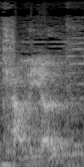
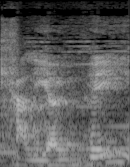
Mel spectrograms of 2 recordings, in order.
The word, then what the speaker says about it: Calliope: In the southern states of America, in New Orleans, they say Caliope, and the Greeks say Calliope, and we tend to say Calliope, but it's an ancient Greek word, so nobody really knows how it should be pronounced.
